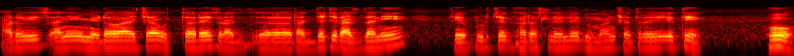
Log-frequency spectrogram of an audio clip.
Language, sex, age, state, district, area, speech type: Marathi, male, 30-45, Maharashtra, Akola, rural, read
